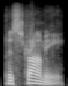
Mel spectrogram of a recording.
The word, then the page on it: pastrami: American English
